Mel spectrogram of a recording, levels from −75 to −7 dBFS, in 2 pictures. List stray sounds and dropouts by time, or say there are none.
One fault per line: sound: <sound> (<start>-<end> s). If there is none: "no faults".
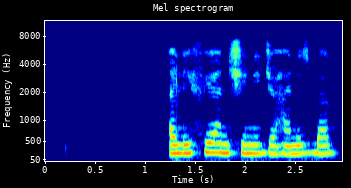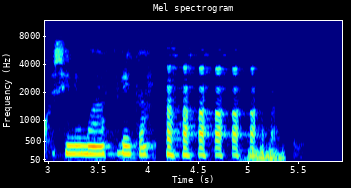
sound: laugh (4.2-5.4 s)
